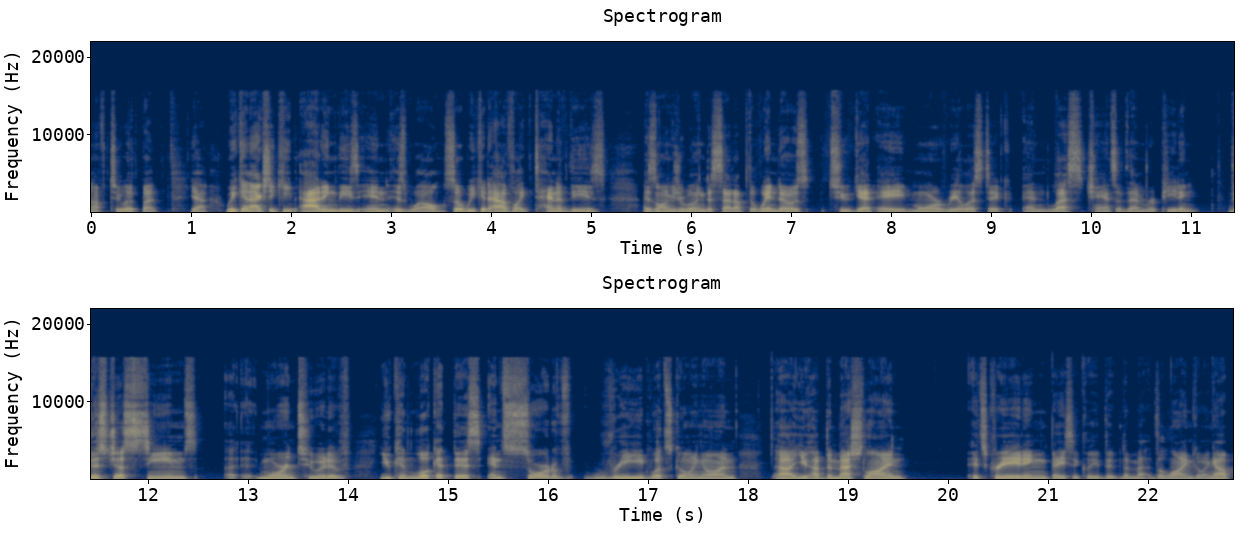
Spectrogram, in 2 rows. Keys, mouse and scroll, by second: 0.2 middle click, 0.8 middle drag, 1.2 middle click, 1.6 middle drag, 2.0 middle click, 2.5 click, 2.8 middle drag, 3.2 middle click, 4.1 middle click.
